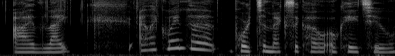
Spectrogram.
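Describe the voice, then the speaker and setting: Soft-spoken, a woman whispers. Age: 20s. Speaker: ASMR creator. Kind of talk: ASMR Q&A talking to camera. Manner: soft-spoken, whispery.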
